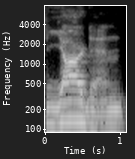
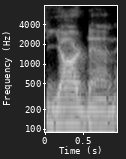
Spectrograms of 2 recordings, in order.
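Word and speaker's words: ירדן: And Lot lifted his eyes and saw the plain of Yarden, the Jordan River. The word, it's pronounced Yarden in Hebrew because there's no J sound.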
